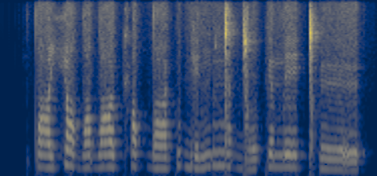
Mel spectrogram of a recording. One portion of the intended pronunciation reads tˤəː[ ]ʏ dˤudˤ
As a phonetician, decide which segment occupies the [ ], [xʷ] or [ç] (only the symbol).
ç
